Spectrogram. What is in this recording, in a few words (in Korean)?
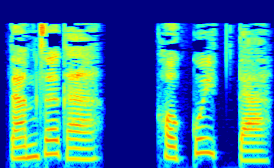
the man is walking, ko; 걷다あるくWalk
